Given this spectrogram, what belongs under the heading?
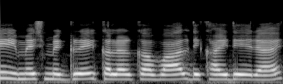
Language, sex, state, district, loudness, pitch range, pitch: Hindi, female, Arunachal Pradesh, Lower Dibang Valley, -11 LUFS, 230-250 Hz, 235 Hz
